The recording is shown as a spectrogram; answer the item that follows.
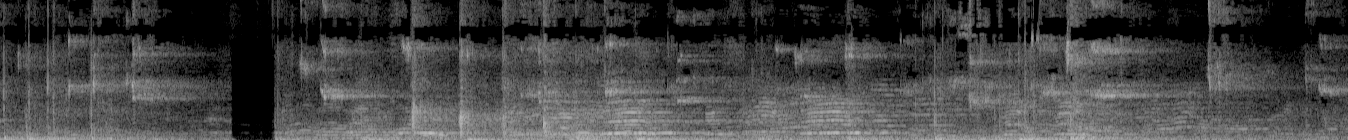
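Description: A basketball bouncing on a hardwood gym floor during play, with voices from the court and stands echoing in the hall. All sound drops out briefly just before two seconds in.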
